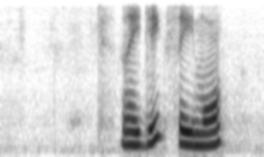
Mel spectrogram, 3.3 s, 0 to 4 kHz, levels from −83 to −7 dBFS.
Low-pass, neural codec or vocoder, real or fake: 3.6 kHz; codec, 16 kHz, 0.8 kbps, ZipCodec; fake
